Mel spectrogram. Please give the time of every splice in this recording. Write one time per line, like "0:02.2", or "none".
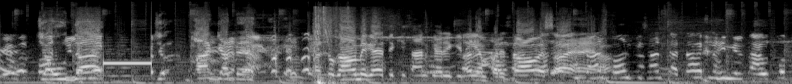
0:03.2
